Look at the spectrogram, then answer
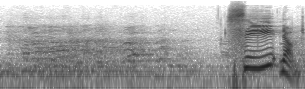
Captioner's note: audience laughing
